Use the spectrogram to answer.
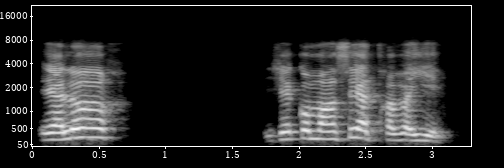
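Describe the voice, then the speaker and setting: A man from Congo, a pastor preaching a sermon slowly and deliberately, repeating his key phrases. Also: high voice, fairly bright tone, dull audio.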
